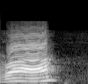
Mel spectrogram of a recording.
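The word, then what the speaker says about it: Ra (ر): Okay, so this letter, lesson 27, the letter Ra, is not exactly like R in English. But rather, the Arabic Ra is pronounced by tapping or striking the tongue against the roof of the mouth.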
